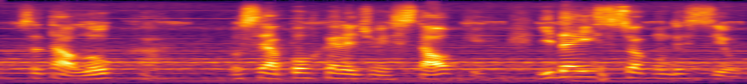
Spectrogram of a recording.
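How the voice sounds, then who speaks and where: A man's voice: on the high side, fast talker, natural voice. A man playing an arrogant, sexist soap heartthrob in an amateur audio drama, haughty, sneering and dismissive. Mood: defiant, threatening. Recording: loud music under the voice.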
